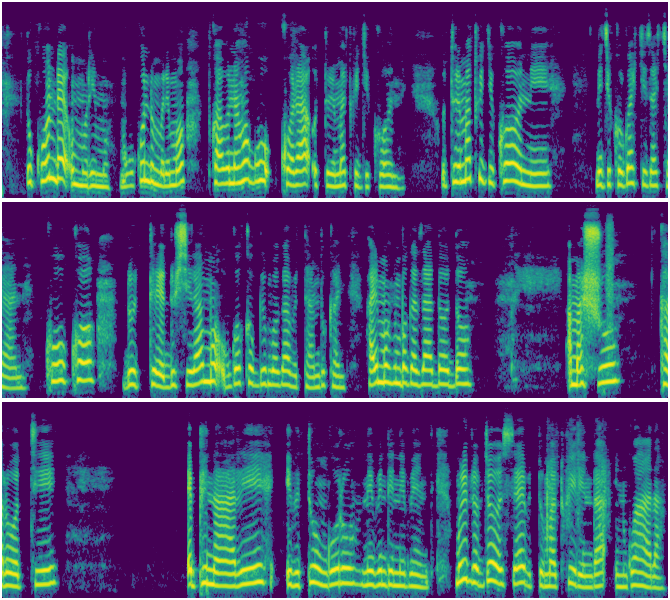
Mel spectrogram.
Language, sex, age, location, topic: Kinyarwanda, female, 18-24, Musanze, government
